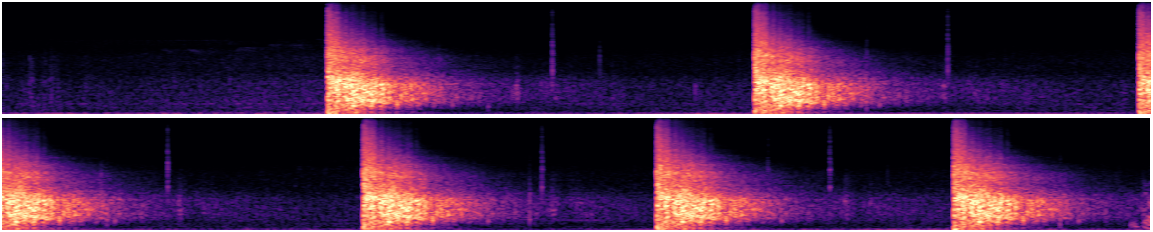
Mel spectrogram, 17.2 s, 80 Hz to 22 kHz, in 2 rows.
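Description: Six sharp gunshots from a Browning Black Label .380 pistol, a 7/8 scale 1911, fired with hand-loaded ammunition at an outdoor range, evenly spaced about three seconds apart, each a loud crack with a brief ringing decay.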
